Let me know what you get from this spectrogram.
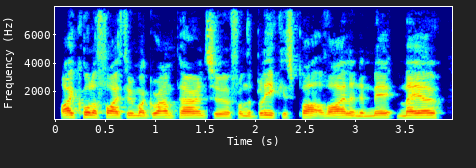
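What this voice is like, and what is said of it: English accent. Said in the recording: “I've had abuse from the Irish lads for having an English accent.”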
